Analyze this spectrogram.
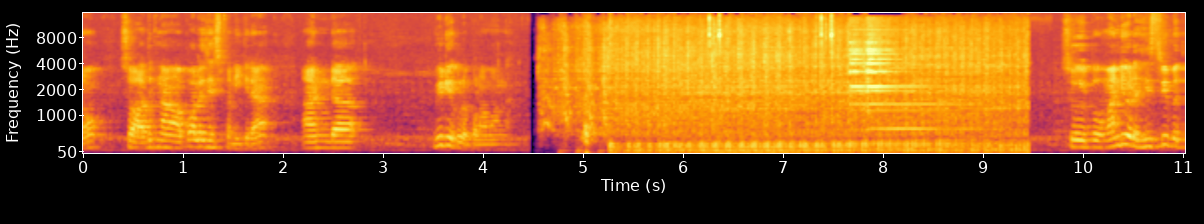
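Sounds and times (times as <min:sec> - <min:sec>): motorcycle engine running: 0:05.2 - 0:09.5
steady higher tone: 0:07.4 - 0:09.5.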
